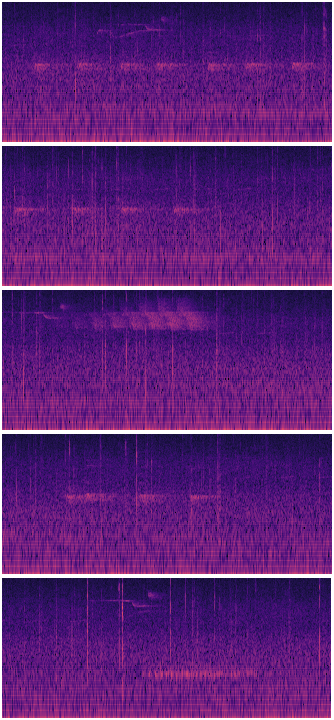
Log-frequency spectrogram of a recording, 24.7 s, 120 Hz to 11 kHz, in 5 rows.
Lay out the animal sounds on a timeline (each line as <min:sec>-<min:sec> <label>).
0:00.2-0:08.2 American Crow (Corvus brachyrhynchos)
0:01.3-0:02.4 Black-throated Green Warbler (Setophaga virens)
0:01.3-0:02.8 Eastern Wood-Pewee (Contopus virens)
0:09.6-0:11.1 Black-throated Green Warbler (Setophaga virens)
0:10.9-0:13.1 Ovenbird (Seiurus aurocapilla)
0:15.6-0:18.3 American Crow (Corvus brachyrhynchos)
0:21.0-0:22.3 Black-throated Green Warbler (Setophaga virens)
0:21.8-0:23.6 Pileated Woodpecker (Dryocopus pileatus)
